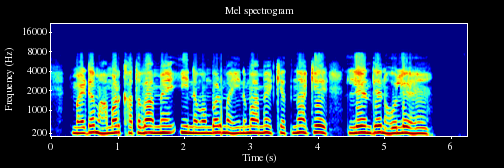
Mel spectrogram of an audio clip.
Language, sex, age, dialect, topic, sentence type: Magahi, male, 41-45, Southern, banking, question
